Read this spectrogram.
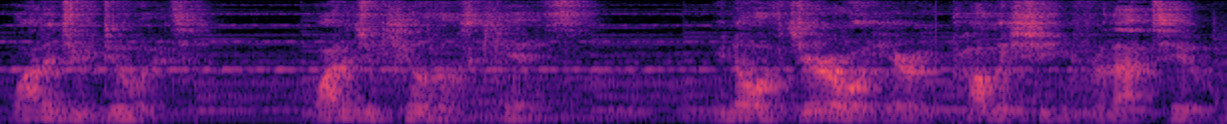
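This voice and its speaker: A man's voice: medium pitch, expressive, a little fast, close to an everyday voice. A man playing a restrained, by-the-book police detective in a radio drama, speaking firmly and with control. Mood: grave. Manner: firm, controlled, reproachful. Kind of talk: amateur radio drama acting. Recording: roomy, slightly distant, music underneath.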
